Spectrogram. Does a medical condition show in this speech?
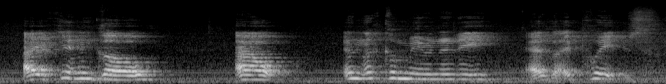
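Yes: cerebral palsy; very involved case.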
